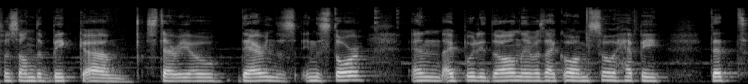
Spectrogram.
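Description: In a non-native accent, a woman speaks at a moderate pace with a fairly low pitch. Her intonation is flat and monotone. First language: not English. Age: 30s. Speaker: rock drummer and singer. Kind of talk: interview, personal storytelling. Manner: hesitant, frequent fillers.

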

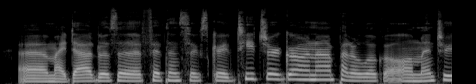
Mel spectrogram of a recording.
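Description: A woman with an American accent and a plain, everyday voice speaks at a fairly low pitch over a quiet background. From US Northwest, Oregon (Eugene). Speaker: freelance graphic designer. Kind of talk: casual chat.

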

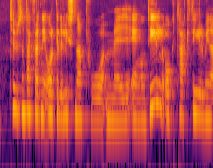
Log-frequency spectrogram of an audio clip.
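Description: A woman with a normal speaking voice, medium pitch and ordinary pitch variation. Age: 40s. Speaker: podcast host. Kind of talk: casual interview chat. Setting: small apartment home studio.

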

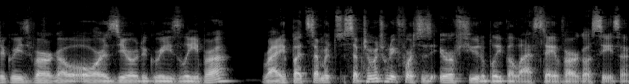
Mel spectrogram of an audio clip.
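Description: A man talks at a very fast pace with hardly any pauses. His pitch swings very widely, and vocal fry comes through. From Long Island, New York. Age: 30s. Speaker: astrologer. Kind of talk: casual chat. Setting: video call.

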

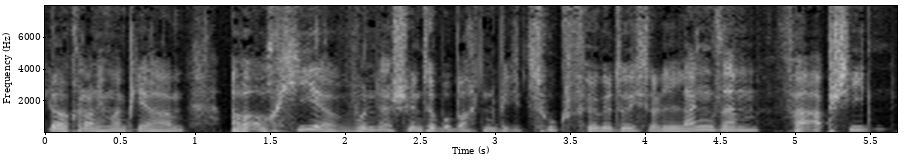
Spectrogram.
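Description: Speaking at a fairly quick pace with lively intonation, a man has a fairly high pitch and a somewhat breathy, dark, mellow tone. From Lower Saxony, Germany. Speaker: travel podcast host. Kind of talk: casual chat.

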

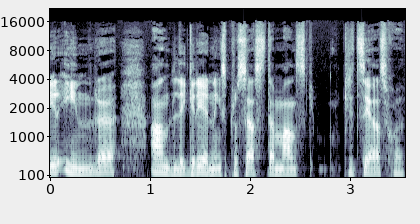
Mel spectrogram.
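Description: A man speaks at medium pitch with ordinary pitch variation. His sound is dry and close, without echo. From western Sweden, Borås area. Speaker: journalist and author. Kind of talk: interview conversation.

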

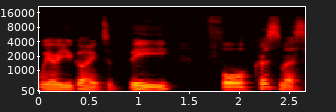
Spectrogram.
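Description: A man in a New Zealand accent at a fairly slow pace, on a very clean recording with a silent background. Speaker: language teacher. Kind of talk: language lesson. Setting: at home.

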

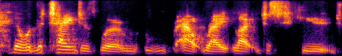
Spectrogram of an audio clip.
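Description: The speaker has an Australian accent and a fairly slow pace. The sound is dry and close, with no echo. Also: woman. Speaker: actress. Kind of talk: interview.

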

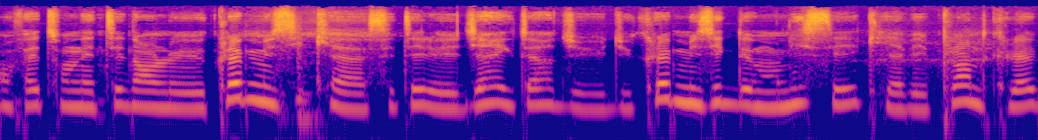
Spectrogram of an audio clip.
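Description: A woman speaks in a fairly high pitch with a dark, mellow tone. Her voice is somewhat breathy, and she takes hardly any pauses. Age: 20s. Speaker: podcast guest. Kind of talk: casual chat. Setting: outdoors, garden table.

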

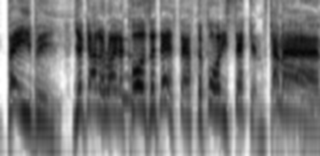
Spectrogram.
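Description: Putting on a character voice at an extremely high pitch, a man talks at a fairly slow pace. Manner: playful, impatient, demanding.

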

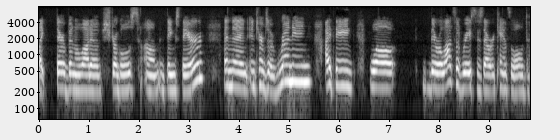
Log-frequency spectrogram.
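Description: A woman with an American accent uses a normal speaking voice, fairly high in pitch, with ordinary pitch variation. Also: fairly slow pace. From US Northeast, northwest New Jersey. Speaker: philosophy professor and ultrarunner. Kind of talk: casual interview conversation.

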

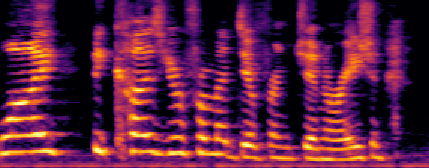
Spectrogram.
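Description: A woman speaks high, bright and sharp, with very wide pitch swings. Audible room echo surrounds her voice. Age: 40s. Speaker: relationship podcast co-host. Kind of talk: casual chat. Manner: animated.

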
